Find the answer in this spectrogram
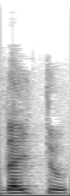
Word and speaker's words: daito: qui vont dire mais On dit un daito. ça se prononce daito.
